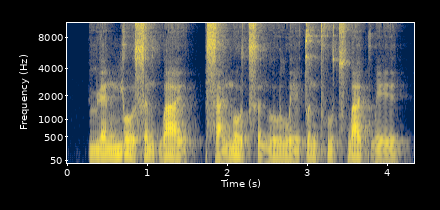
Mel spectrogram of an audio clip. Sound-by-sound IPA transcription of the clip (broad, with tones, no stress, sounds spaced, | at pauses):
l ɥ ɛ˦ n m j o˥˨ ʊ̯ s ə˥˨ n p w a˥˨ ɪ̯ | s a˨˦ ɪ̯ n̪ o˥˨ ʊ̯ t͡sʰ ə˨˦ n l u˦ l w e˨˦ ɪ̯ t̪ ə˦ n pʰ u˥˨ t͡sʰ w a˥˨ ɪ̯ k w e˦ ɪ̯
